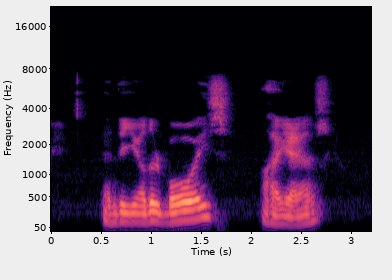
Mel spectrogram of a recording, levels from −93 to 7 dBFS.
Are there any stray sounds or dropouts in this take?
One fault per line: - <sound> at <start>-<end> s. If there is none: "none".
none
